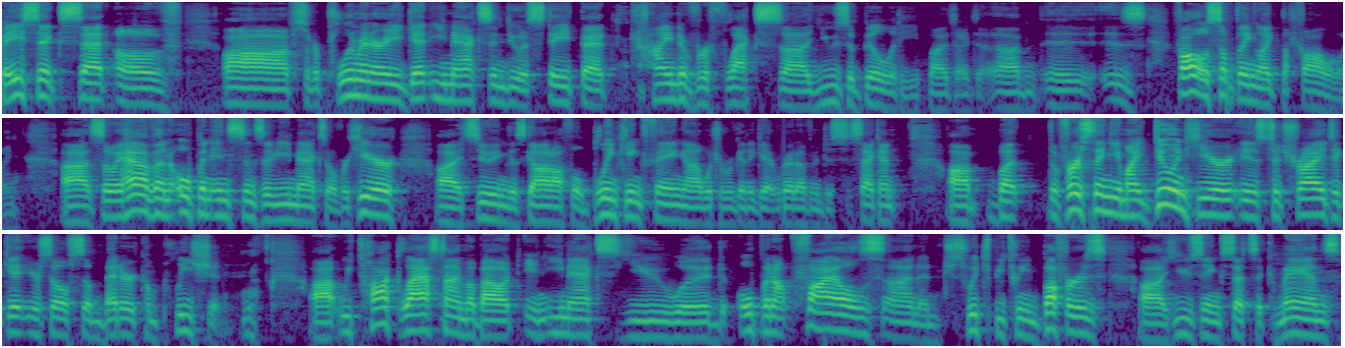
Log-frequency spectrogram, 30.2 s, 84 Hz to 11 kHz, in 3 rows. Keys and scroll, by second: 13.8 super+Right, 15.5 super+Left.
